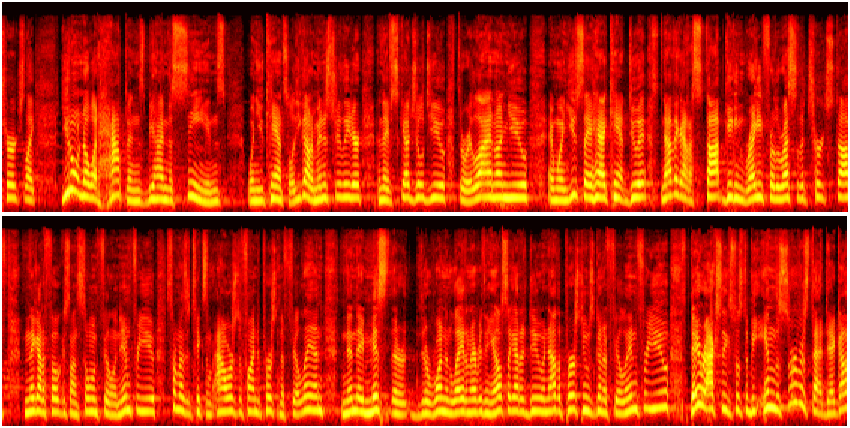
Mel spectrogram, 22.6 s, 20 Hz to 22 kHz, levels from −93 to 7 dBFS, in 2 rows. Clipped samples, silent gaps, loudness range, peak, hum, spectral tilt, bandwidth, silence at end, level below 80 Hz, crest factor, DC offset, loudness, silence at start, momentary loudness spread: under 0.1%; none; 3 LU; 0 dBFS; none; -5 dB/octave; 18 kHz; 0 s; -68 dBFS; 20 dB; under 0.1%; -20 LUFS; 0 s; 7 LU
